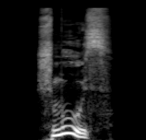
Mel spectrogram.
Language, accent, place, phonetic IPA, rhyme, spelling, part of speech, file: German, Germany, Berlin, [ʃmuːs], -uːs, Schmus, noun, De-Schmus.ogg
- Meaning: genitive singular of Schmu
